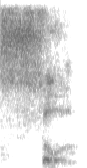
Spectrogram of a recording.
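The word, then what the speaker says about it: Seoul: of South Korea you it's written s e o u l but you typically pronounce it as Soul all right so let's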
